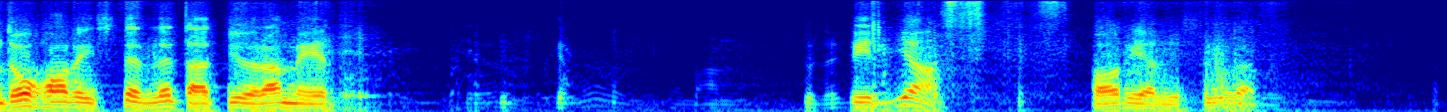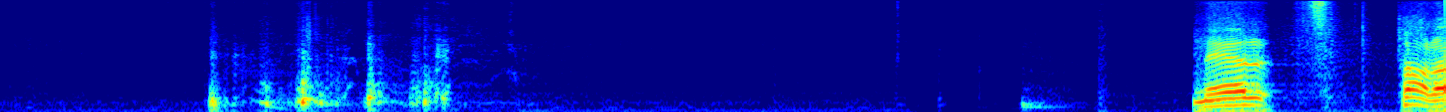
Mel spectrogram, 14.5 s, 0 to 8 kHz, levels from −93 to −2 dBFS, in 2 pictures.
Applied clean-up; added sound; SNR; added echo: neural mask model RNNoise.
